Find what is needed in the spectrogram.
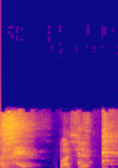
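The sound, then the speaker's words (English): A single sharp, breathy sneeze bursts out, followed after a brief pause by a few words of talk. “Bless you.”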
